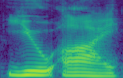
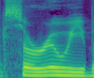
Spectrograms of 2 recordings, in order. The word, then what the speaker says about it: Sirui: Siri is spelled Siriui. I guess it looks like Sirui, but I'm told on good authority that it's pronounced Siri.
